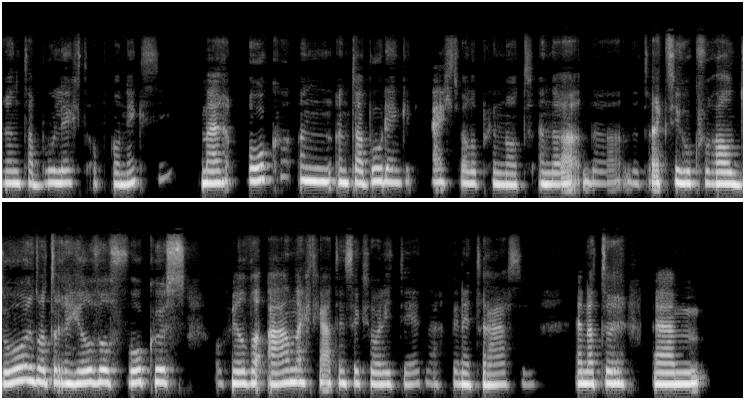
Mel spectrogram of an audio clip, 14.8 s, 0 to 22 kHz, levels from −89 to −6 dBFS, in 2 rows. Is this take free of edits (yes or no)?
yes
